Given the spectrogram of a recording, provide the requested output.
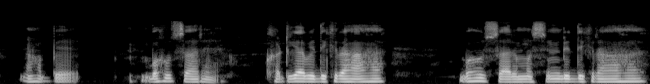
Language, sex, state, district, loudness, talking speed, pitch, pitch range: Hindi, male, Jharkhand, Garhwa, -18 LUFS, 145 wpm, 130 Hz, 125-140 Hz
